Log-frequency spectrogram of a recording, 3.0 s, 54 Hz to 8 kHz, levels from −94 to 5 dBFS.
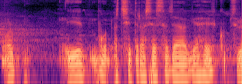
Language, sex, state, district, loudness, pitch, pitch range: Hindi, male, Arunachal Pradesh, Papum Pare, -17 LUFS, 95 Hz, 90-105 Hz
